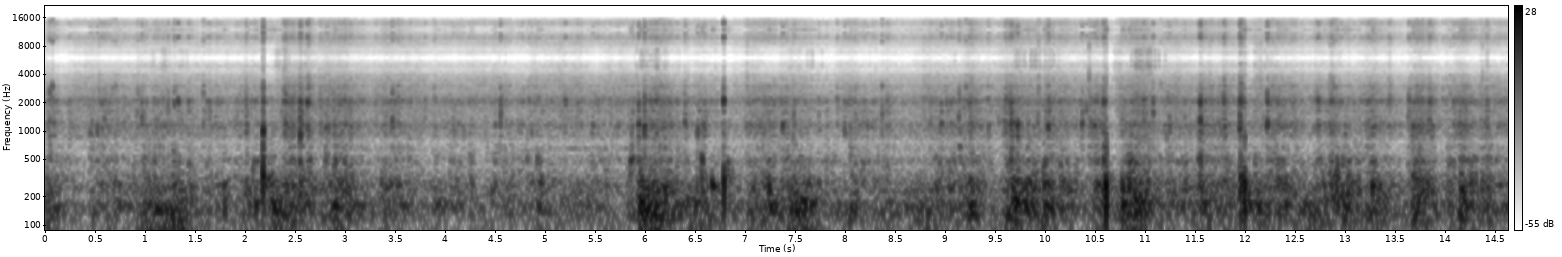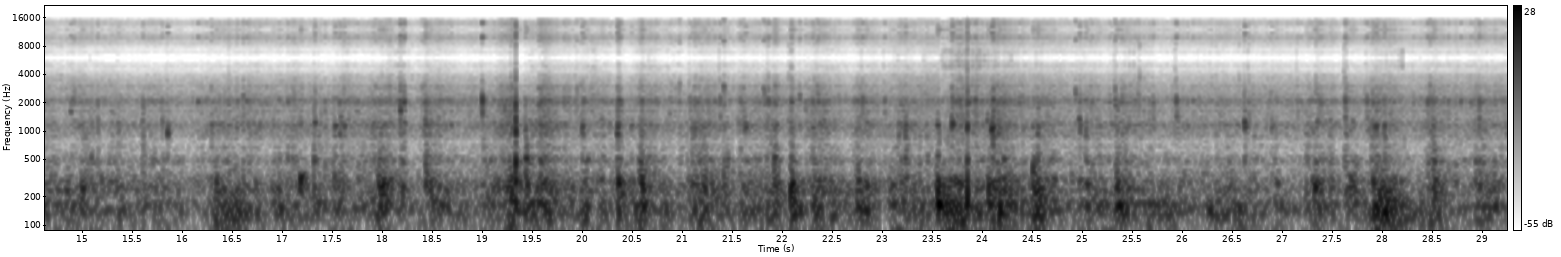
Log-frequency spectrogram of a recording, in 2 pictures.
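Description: Water splashes and hisses against a fast-moving hull.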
